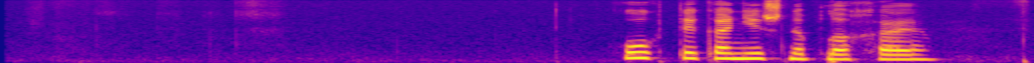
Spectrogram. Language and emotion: Russian, neutral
